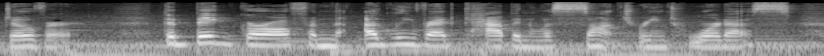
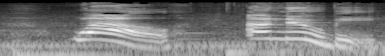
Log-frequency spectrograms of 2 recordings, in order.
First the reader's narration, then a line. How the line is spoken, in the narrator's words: a husky voice yelled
